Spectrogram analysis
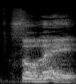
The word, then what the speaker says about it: Sole: bodies why because um soay s o e with that little Accent on the end soay helps to cleanse the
